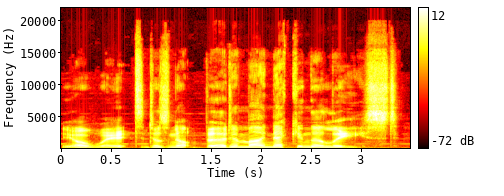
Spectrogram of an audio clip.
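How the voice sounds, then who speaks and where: A big storybook bull, voiced by a man, talks slowly and bluntly in rhyme. He is unbothered and dismissive, giving each phrase plenty of weight. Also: medium pitch, sing-song, soft background music, pitched above the performer's own voice. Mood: dismissive calm. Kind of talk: rhymed storybook fable read aloud.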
